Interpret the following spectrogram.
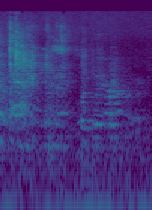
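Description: Faint voices of people talking in a large room, too distant for words to be made out.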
